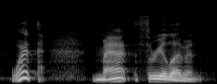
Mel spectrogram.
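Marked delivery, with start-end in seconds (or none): 0.1-0.5 shocked what. Real, not acted. Baffled by the tract's text.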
